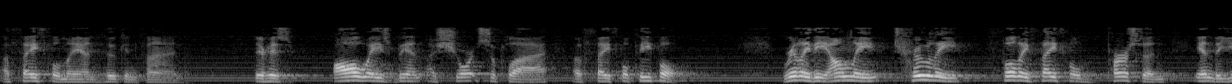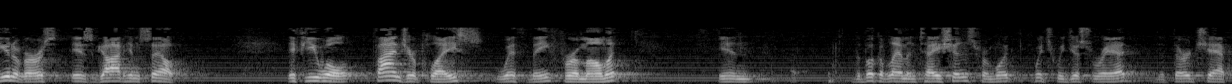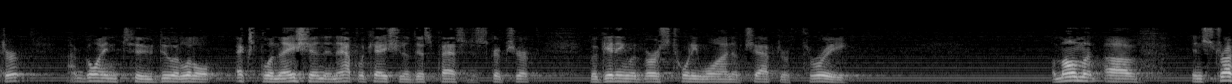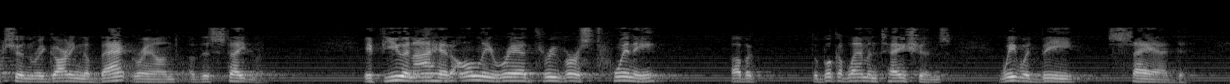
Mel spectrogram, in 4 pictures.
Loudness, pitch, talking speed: -24 LUFS, 140 Hz, 125 wpm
